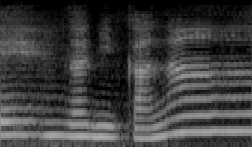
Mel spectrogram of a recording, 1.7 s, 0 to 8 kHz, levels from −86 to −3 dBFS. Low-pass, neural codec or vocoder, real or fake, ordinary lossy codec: 7.2 kHz; codec, 24 kHz, 0.5 kbps, DualCodec; fake; none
